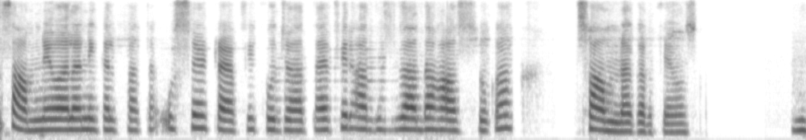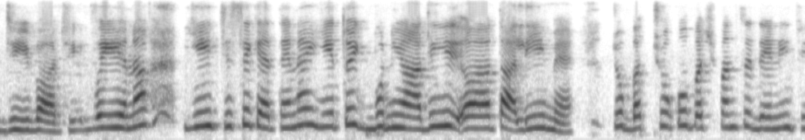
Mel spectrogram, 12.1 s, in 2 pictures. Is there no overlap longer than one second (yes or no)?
yes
